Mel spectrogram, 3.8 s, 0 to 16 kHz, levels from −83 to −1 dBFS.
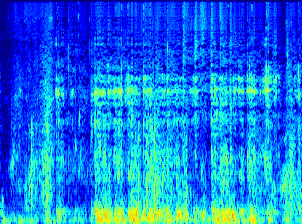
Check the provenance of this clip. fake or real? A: real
